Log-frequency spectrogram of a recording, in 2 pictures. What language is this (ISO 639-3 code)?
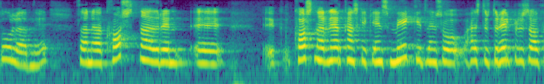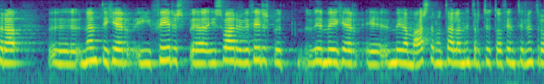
isl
